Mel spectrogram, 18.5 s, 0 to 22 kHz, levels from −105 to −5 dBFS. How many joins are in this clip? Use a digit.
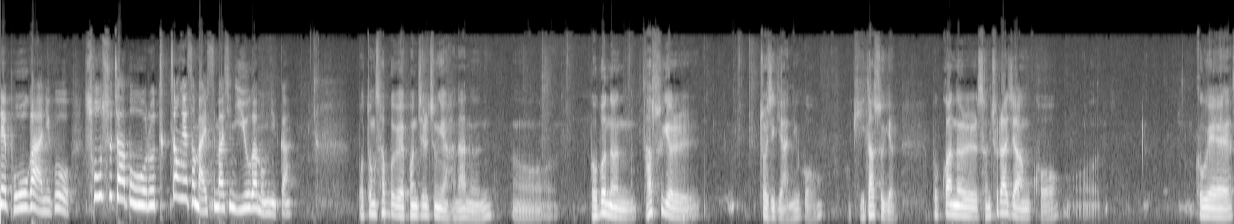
0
